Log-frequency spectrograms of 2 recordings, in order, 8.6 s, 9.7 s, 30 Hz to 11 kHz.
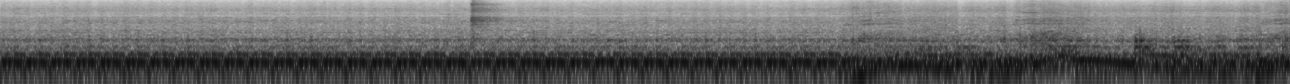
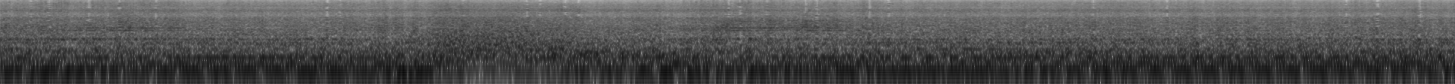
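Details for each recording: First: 1995 Ford F-150 V8 barn find: after a jump start it stumbles briefly, then an even V8 burble holds steady and picks up cleanly on the throttle with no stumble or miss. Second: Cold start of a 1995 Ford F-150 barn find: a loud, lumpy idle with a stumble breaking the rhythm. The owner suspects a plug wire or firing order.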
